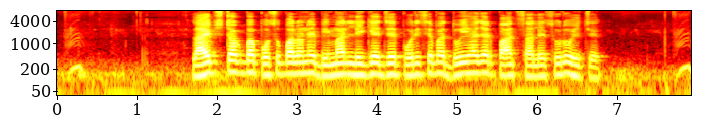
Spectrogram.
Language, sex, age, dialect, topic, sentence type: Bengali, male, <18, Western, agriculture, statement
